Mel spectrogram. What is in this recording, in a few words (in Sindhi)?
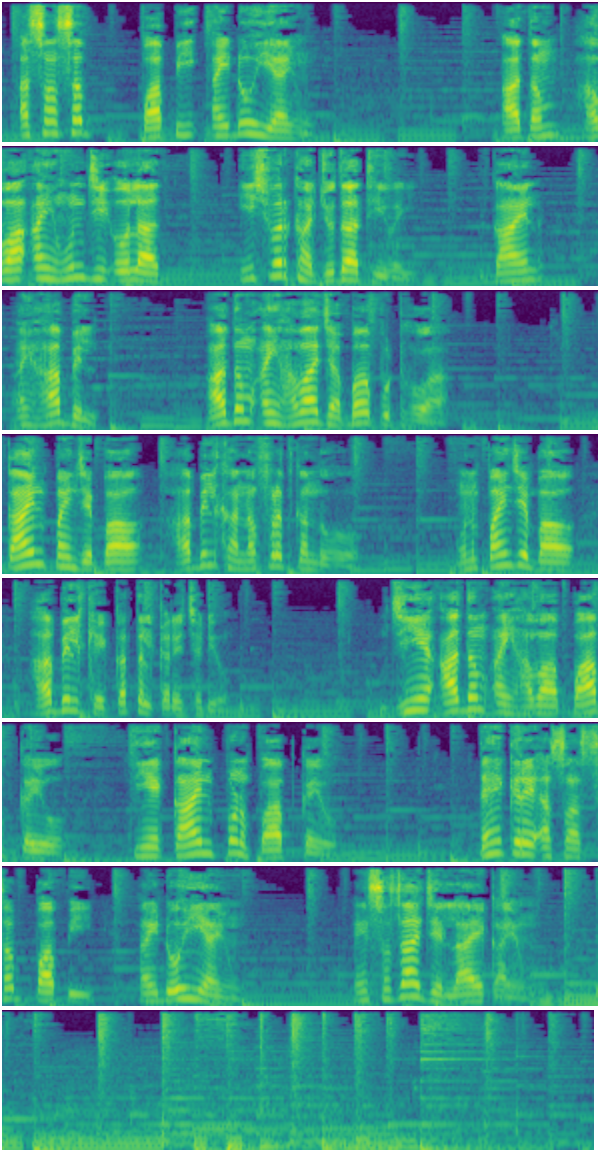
good news sindhi dukslinu, drama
